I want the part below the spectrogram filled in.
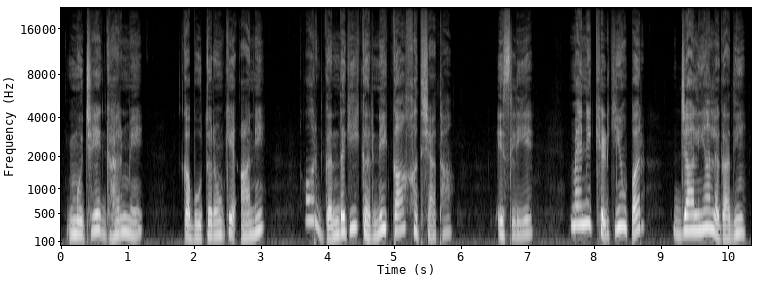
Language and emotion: Urdu, fearful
